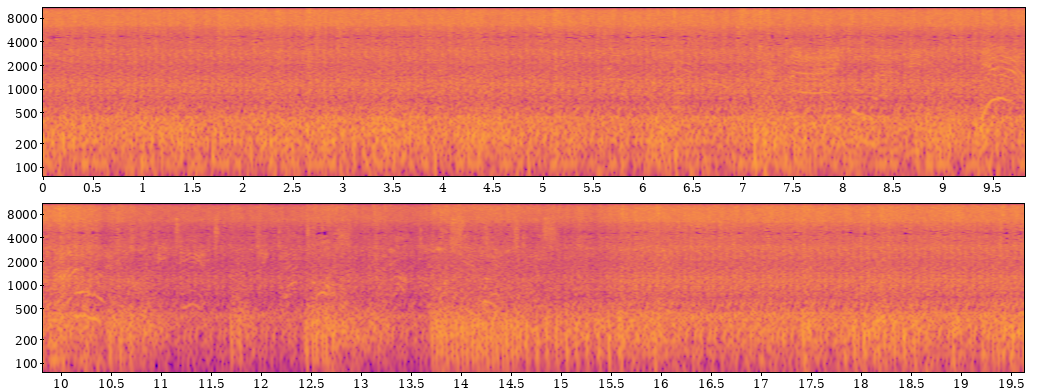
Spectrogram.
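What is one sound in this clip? A drill grinds loudly into metal.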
